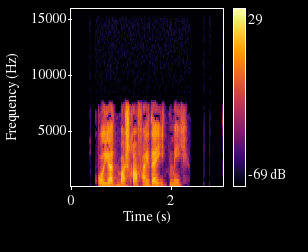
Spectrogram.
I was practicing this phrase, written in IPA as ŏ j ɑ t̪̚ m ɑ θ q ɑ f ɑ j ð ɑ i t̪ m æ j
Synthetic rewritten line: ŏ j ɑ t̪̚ b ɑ ʃ q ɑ f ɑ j ð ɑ i t̪ m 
